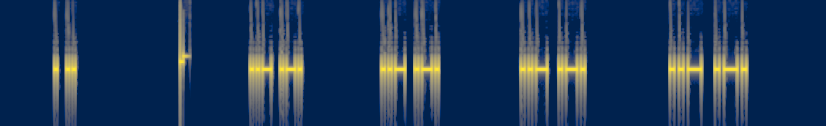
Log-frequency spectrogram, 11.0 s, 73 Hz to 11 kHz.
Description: Morse code, heard as a keyed tone, about 27 wpm, 700 Hz. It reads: EI UR UR UR UR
